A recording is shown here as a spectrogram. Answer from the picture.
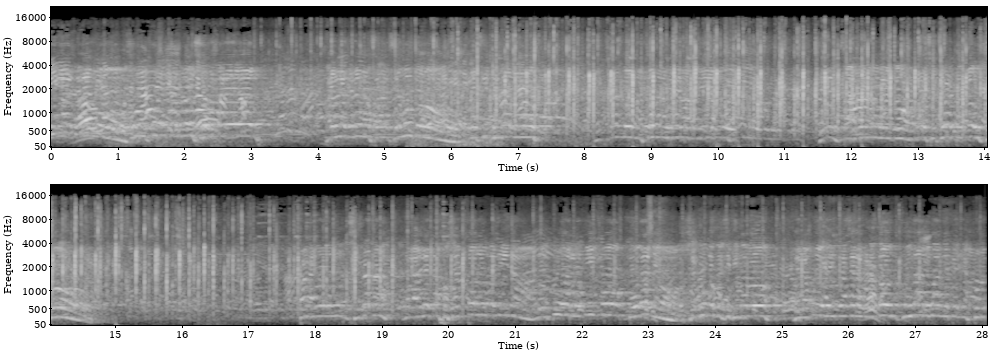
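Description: A man's voice speaking continuously and excitedly, an announcer commenting on runners as they finish. Spectators clap through the middle part, from about seven to fifteen seconds in.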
